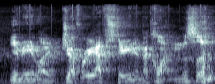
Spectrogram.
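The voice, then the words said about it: Good impression of Alex Jones. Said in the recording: “That's a good good impression.”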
